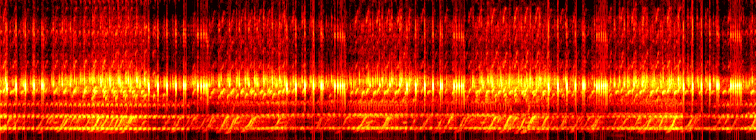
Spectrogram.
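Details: Male Boettger's caco (Cacosternum boettgeri) calling to females, giving a rapid, high, ticking trill that runs on almost without a break.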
